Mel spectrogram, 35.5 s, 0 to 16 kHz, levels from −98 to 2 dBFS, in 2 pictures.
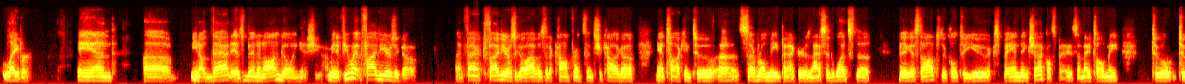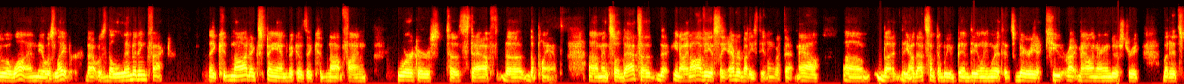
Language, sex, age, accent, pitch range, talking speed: English, male, 40-59, American, 115-130 Hz, 195 wpm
